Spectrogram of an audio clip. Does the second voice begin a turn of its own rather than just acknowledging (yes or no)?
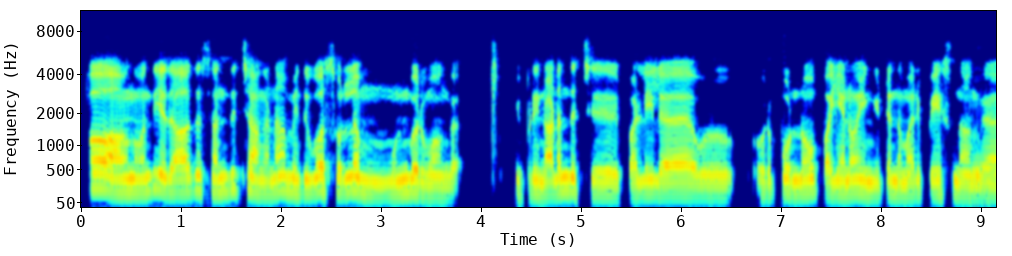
yes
